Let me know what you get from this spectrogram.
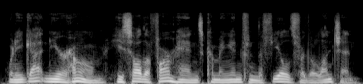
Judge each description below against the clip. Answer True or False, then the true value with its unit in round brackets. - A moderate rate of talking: False (295 wpm)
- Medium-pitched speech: False (105 Hz)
